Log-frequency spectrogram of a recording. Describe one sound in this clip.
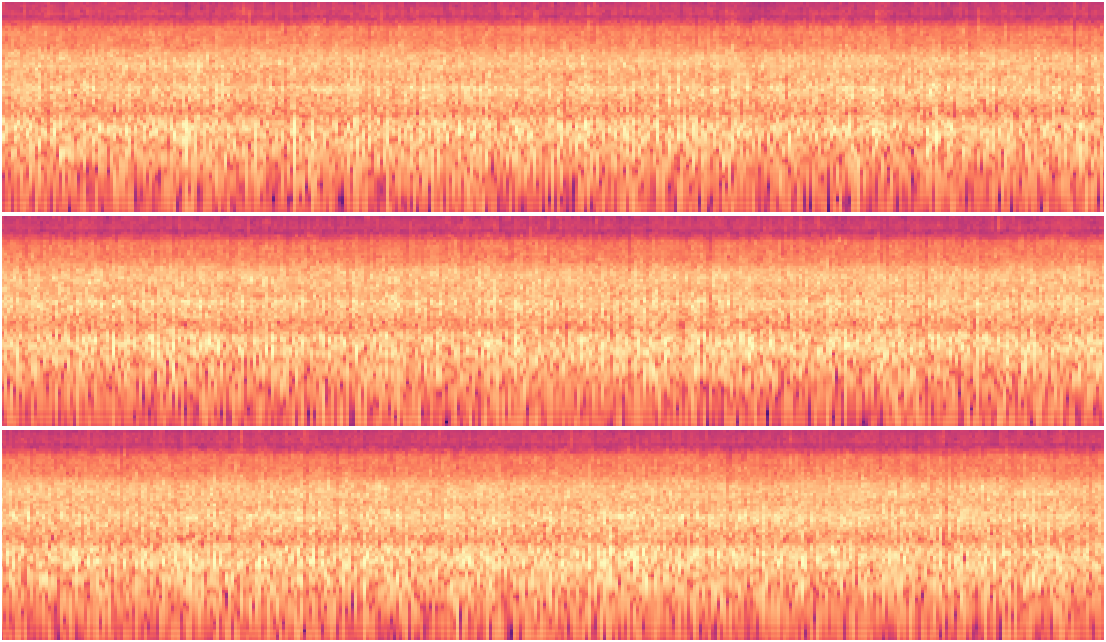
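Steady rain falls on a wet road outdoors.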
